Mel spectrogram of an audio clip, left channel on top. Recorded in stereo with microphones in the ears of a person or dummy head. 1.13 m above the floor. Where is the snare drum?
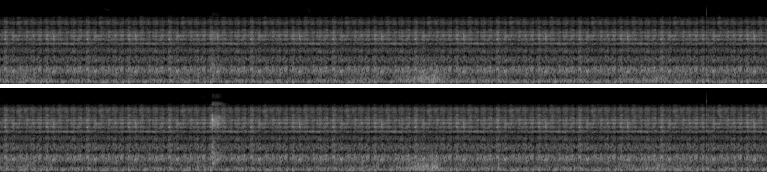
40° right (ahead or behind).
